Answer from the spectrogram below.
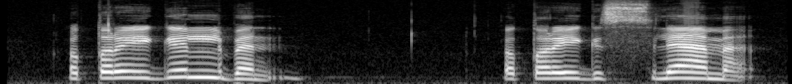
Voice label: "greeting farewell", arabic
